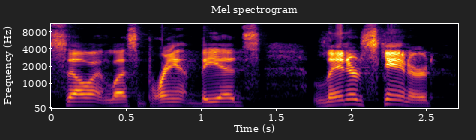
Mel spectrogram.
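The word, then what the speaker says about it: Lynyrd Skynyrd: I'm about to sell it unless brand bids Leonard skinnard pronounced Leonard skinnard gatefold new and sealed $ 36.99 for Leonard skinnard pronounced lard skinnard we have Phil Collins the singles Phil Collins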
